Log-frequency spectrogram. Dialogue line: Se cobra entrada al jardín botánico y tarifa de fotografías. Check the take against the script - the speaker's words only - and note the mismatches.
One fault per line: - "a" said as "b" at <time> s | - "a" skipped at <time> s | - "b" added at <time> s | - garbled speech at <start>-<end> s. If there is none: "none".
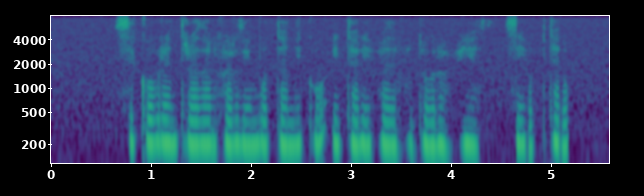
- garbled speech at 4.5-5.2 s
